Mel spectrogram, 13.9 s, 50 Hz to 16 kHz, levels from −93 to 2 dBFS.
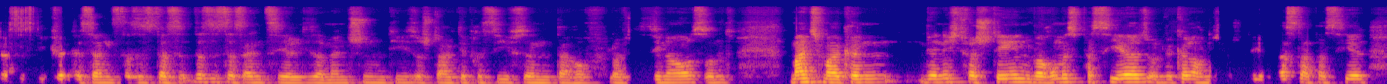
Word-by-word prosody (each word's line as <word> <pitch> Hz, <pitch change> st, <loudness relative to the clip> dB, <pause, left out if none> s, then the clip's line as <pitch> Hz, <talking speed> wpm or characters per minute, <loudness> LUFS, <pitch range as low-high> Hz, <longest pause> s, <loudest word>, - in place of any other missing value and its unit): Das 455 Hz, 0 st, -7 dB
ist -, -, -14 dB
die -, -, -21 dB
Quintessenz, 135 Hz, -, -2 dB
das 130 Hz, -, -6 dB
ist 125 Hz, -1 st, -8 dB
das 130 Hz, -2 st, -2 dB
das 155 Hz, -1 st, -4 dB
ist 150 Hz, -1 st, -7 dB
das 140 Hz, -2 st, -2 dB
Endziel 130 Hz, -1 st, -1 dB
dieser 125 Hz, 0 st, -3 dB
Menschen, 125 Hz, 0 st, -7 dB
die 130 Hz, +2 st, -11 dB
so 130 Hz, 0 st, -7 dB
stark 125 Hz, 0 st, -5 dB
depressiv 130 Hz, 0 st, -7 dB
sind, 125 Hz, -1 st, -2 dB
darauf 120 Hz, -2 st, -6 dB
läuft's 120 Hz, 0 st, -8 dB
hinaus 135 Hz, +1 st, 0 dB
und 130 Hz, 0 st, -5 dB, 0.5 s
manchmal 150 Hz, -2 st, +7 dB
können 145 Hz, +7 st, +1 dB, 0.2 s
wir 145 Hz, -3 st, +4 dB
nicht 155 Hz, +1 st, -3 dB
verstehen, 150 Hz, +1 st, +1 dB
warum 135 Hz, +3 st, +4 dB
es 155 Hz, 0 st, -1 dB
passiert 155 Hz, +1 st, +5 dB
und 130 Hz, -, -3 dB
wir 135 Hz, 0 st, -4 dB
können 145 Hz, +1 st, +3 dB
auch 130 Hz, -2 st, 0 dB
nicht 130 Hz, -, -9 dB
verstehen, 135 Hz, -1 st, -12 dB
was 145 Hz, 0 st, -2 dB
da 140 Hz, -, -1 dB
passiert 135 Hz, +2 st, 0 dB
135 Hz, 170 wpm, -21 LUFS, 125-150 Hz, 0.5 s, manchmal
